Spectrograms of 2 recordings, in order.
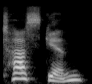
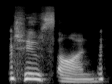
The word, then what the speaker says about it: Tucson: Lenny, please tell Maggie how to pronounce not Tuskin. Tucson.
